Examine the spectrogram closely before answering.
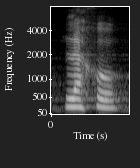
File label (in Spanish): piedra, Mazateco; INAH; INALI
